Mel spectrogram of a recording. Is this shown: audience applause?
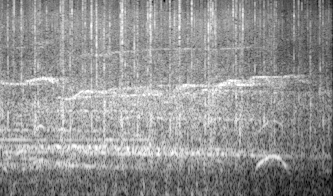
yes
